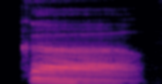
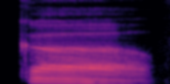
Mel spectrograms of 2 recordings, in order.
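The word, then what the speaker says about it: ك: This is called Kaaf, Kaaf, Kaaf. This is a normal letter or light letter, not a bold or heavy letter.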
